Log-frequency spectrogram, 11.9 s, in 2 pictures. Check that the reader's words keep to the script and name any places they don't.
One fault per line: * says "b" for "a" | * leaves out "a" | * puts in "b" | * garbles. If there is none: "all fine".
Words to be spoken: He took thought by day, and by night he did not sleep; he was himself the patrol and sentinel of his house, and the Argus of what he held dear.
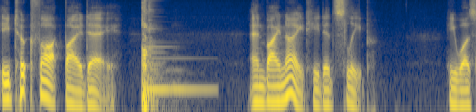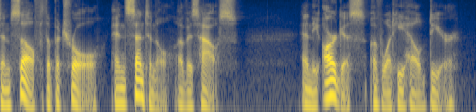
* leaves out "not"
